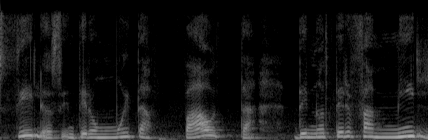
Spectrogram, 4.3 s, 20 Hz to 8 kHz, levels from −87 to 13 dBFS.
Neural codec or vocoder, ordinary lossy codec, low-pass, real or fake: none; none; 7.2 kHz; real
